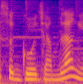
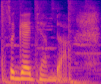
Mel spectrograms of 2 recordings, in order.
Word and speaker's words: sego jamblang: Nah, dibacanya sego jamblang ya, bukan sega jamblang.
